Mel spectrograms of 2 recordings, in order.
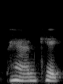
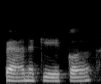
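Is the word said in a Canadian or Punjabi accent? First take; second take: Canadian; Punjabi. First: The word is said in a plain Canadian accent. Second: The word is said in a Punjabi accent.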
